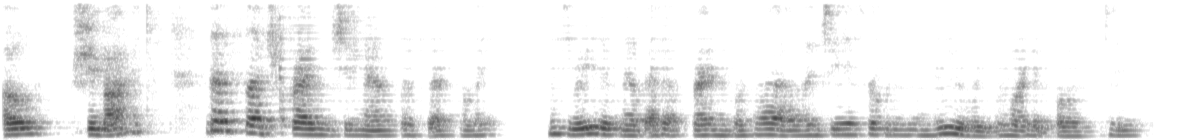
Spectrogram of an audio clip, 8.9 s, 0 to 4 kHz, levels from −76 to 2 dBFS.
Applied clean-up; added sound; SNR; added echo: neural mask model DeepFilterNet 3.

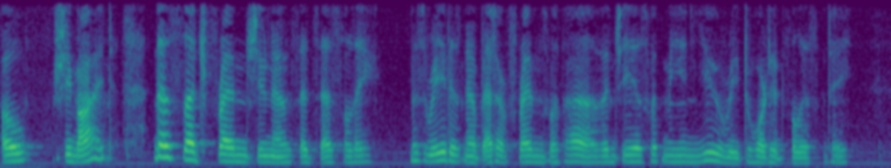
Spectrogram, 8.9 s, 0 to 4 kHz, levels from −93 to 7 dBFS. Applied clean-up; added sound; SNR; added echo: none; none; none; none.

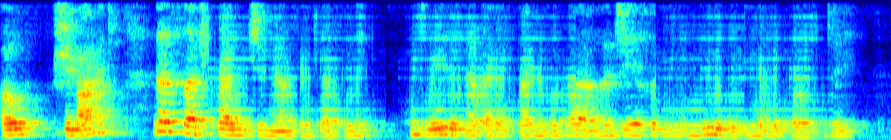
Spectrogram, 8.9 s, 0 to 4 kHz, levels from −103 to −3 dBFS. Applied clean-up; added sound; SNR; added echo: neural separator model SepFormer DNS4.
